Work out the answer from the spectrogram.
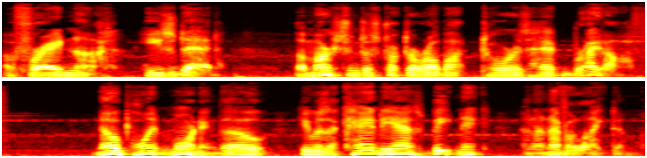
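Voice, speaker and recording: A man playing a blunt, callous military commander with a husky voice and clipped manner in a retro sci-fi radio drama. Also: fairly low pitch, moderate pace, lightly acted. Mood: callous, dismissive. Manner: clipped, military, matter-of-fact. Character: blunt, callous male space-force commander.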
